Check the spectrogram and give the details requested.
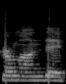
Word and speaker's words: Gourmande: And her Galactic Gourmande palette, which is this one here. And they are must-haves. Gourmand. The E is silent.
